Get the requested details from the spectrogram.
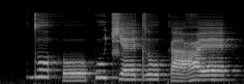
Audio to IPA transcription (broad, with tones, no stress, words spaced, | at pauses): d̪o˥ hoː˩pu˥t͡ɕɛː˧ dlo˧ka˩ʕɛ˧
